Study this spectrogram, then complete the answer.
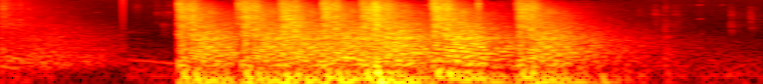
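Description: A gun fires a burst of quick, loud shots close by.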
